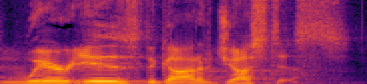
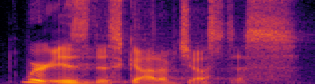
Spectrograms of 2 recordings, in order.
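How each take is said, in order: First: It sounds pleading and earnest. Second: It sounds flippant and dismissive.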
